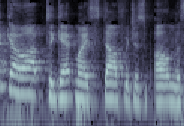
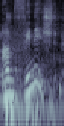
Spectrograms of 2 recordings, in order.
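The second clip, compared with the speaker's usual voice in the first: higher, pleased with himself; smug inner voice; 10 semitones higher than usual. Retold or imitated. Young hairdresser praising his own cut, a pleased inner voice.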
